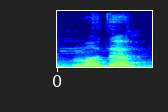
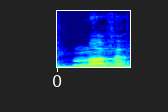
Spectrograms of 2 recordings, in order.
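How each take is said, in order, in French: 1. La consonne du milieu est un son th. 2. La consonne du milieu est un son v. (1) "au lieu de dire" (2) "le T H par exemple, est prononcé plutôt comme un F ou un V"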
